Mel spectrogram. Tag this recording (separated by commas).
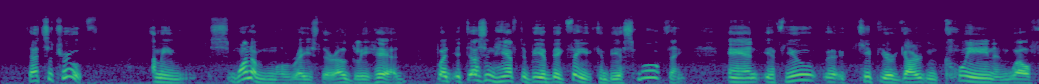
Speech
